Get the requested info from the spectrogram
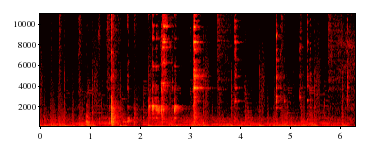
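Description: A metal spoon clinking and knocking against a glass olive jar as olives are scooped out: a scatter of sharp clinks, the loudest about three seconds in. Background music plays throughout.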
